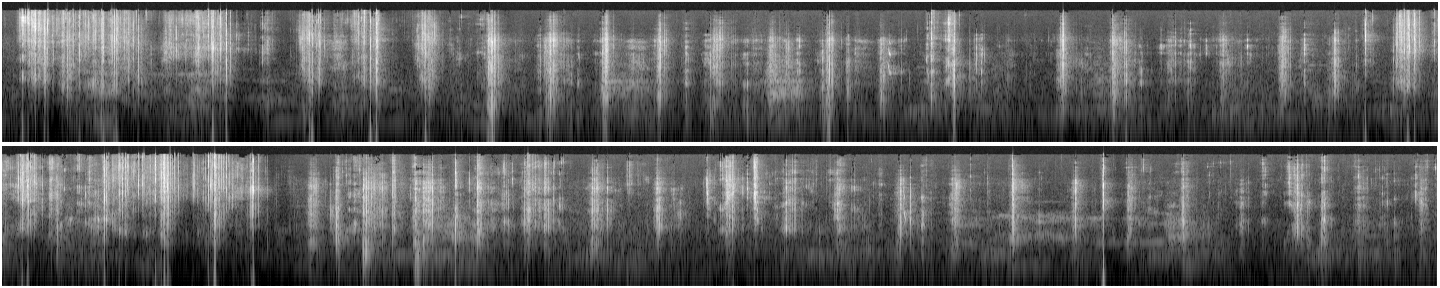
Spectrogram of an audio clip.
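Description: Close-miked biting and chewing of crispy fried meat: a dense run of crackly crunches from the skin, with short lulls between mouthfuls.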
